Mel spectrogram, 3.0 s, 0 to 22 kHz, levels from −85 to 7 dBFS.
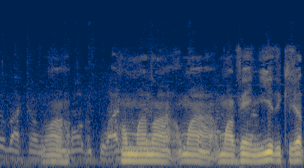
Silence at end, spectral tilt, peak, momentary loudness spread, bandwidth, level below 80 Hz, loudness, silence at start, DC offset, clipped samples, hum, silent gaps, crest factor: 0 s; -7.5 dB/octave; -10 dBFS; 14 LU; 8.4 kHz; -60 dBFS; -25 LUFS; 0 s; under 0.1%; under 0.1%; none; none; 14 dB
